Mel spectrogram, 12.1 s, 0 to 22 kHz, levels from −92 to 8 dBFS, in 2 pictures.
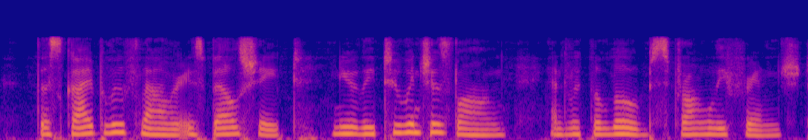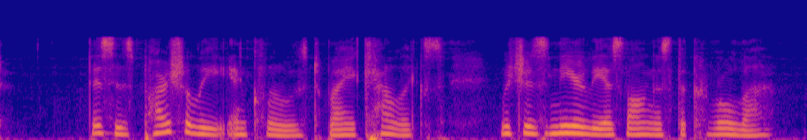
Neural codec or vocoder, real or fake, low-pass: codec, 24 kHz, 3 kbps, HILCodec; fake; 7.2 kHz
